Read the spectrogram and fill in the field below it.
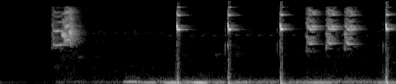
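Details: Lovebird recorded to stir others into long chatter: an opening harsh buzzy note, then sharp high chirps with a quick rattling cluster in the middle, over a soft low hum.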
